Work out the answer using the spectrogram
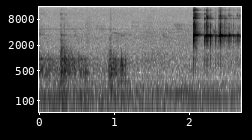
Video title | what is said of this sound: Cara mudah memasang mur tangki sendirian | polikarbonat bunyinya nyaring bisa kawan-kawan kalau dijatuhkan itu terdengar nyaring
